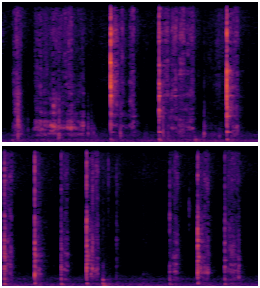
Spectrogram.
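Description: A spoon stirring curd into thick ground coriander pachadi in a bowl. It scrapes and clinks against the bowl's side in quick, irregular taps, about three or four a second.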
